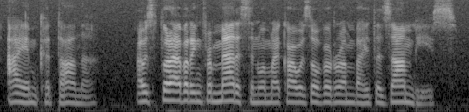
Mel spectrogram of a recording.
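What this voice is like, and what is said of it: Foreign accent. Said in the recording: “despite her accent”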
